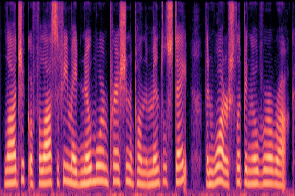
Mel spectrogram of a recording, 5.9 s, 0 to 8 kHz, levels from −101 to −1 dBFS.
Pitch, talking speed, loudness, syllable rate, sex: 205 Hz, 170 wpm, -17 LUFS, 5.4 syllables/s, female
